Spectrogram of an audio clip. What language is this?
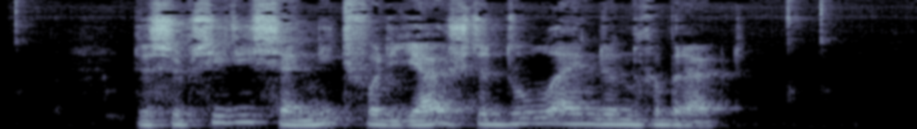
Dutch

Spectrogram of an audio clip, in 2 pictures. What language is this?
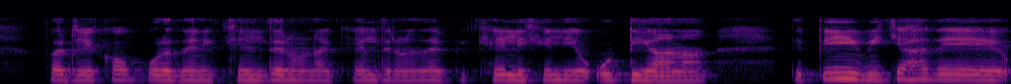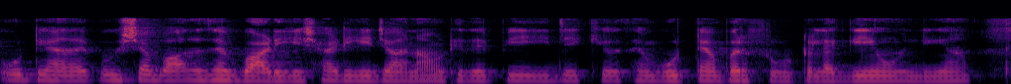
Dogri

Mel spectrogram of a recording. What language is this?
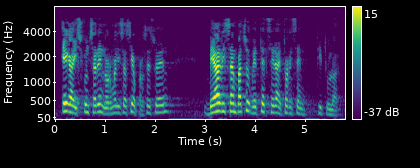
Basque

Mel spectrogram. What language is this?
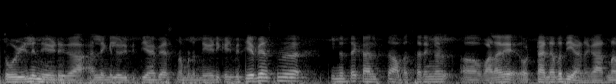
Malayalam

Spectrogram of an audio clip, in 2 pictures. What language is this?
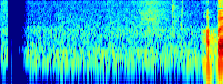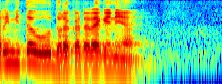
Sinhala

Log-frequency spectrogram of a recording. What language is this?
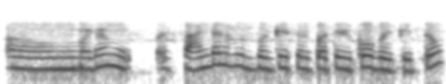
Kannada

